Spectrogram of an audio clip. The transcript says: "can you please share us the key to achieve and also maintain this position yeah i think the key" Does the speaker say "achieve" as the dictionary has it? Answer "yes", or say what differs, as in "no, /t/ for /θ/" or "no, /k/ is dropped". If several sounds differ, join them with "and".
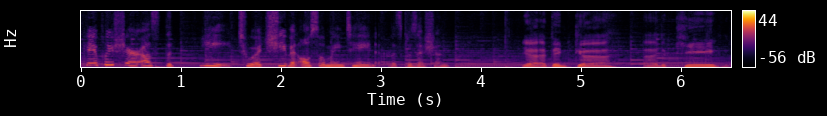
yes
